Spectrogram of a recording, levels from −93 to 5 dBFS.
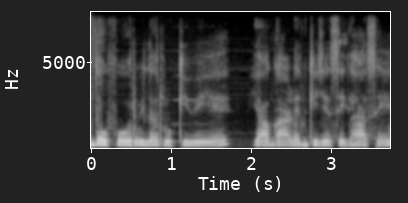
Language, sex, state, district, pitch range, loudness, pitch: Hindi, female, Bihar, West Champaran, 210-225 Hz, -17 LUFS, 215 Hz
